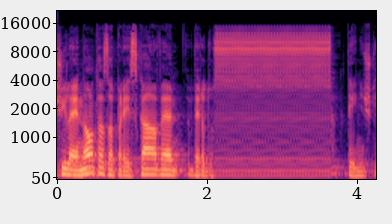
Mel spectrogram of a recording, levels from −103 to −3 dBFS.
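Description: From 2.13 s to 3.63 s the speech freezes into a system hang loop: the driver stalled while the hardware kept replaying one 42.67 ms slice, which fits a 2048-sample ring buffer. It repeats at 23.4 Hz, giving a rapid, rattling stutter.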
